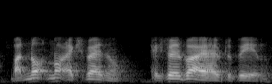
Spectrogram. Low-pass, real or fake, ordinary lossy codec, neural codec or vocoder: 3.6 kHz; real; none; none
